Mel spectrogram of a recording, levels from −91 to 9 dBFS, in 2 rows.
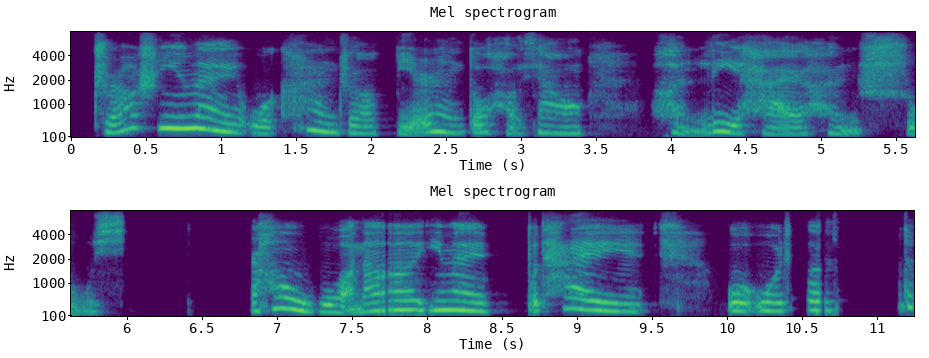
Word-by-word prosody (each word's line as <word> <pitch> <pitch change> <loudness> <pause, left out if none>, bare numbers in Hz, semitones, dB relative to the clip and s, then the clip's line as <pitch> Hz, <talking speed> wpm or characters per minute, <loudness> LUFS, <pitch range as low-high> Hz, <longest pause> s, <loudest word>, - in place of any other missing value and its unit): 主 225 - -1
要 295 +10 -2
是 340 0 0
因 330 0 +9
为 275 -9 +4
我 185 -3 -5
看 245 +2 -2
着 200 -2 -6
别 - - -4
人 230 -3 0
都 220 - -4
好 215 - -9
像 190 -1 -6 0.4
很 245 -3 -8
厉 235 -3 +2
害、 180 -2 -4
很 195 +6 -9
熟 - - -6
悉， - - -1 0.8
然 230 +1 -3
后 300 -1 +2
我 205 -6 +2
呢， 230 +3 +1 0.3
因 255 +1 +4
为 235 -4 +4 0.2
不 - - -1
太 290 +4 +1 2.1
我 355 -2 -3
230 Hz, 150 characters per minute, -22 LUFS, 205-255 Hz, 2.1 s, 因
